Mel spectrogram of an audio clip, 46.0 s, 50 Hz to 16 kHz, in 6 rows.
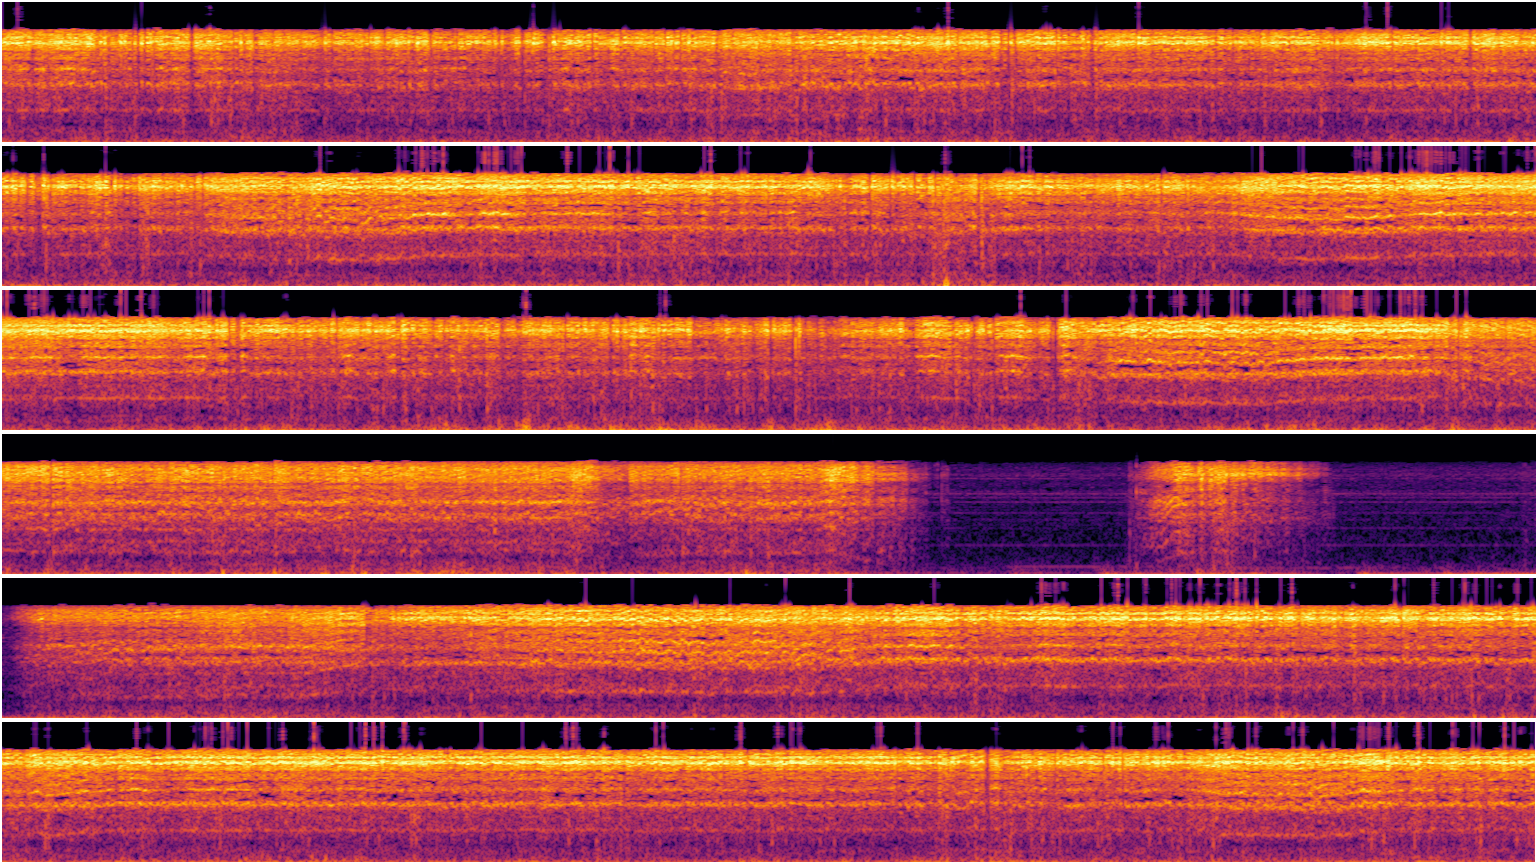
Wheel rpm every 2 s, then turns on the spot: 230, 230, 230, 230, 230, 230, 230, 230, 230, 230, 220, 210, 190, 120, 30, 60, 200, 220, 230, 230, 240, 240, 230.
none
